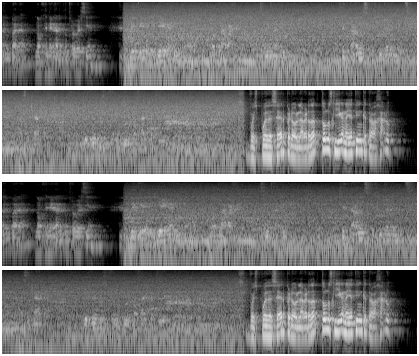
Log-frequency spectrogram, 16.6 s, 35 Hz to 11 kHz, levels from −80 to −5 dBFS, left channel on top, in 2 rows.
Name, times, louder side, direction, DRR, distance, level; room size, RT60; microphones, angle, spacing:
voice 1, 0.0-1.9 2.2-4.8 5.2-5.9 6.7-9.3 9.9-11.7, left 2 dB, 55° left, 2 dB, 2.5 m, -35 dB
sound 1, 2.4-13.2, left 5 dB, 90° left, 1.0 m, -31 dB
voice 2, 13.0-16.1, left 1 dB, 10° left, 10 dB, 0.6 m, -21 dB
12.0 x 9.9 x 5.7 m, 0.71 s
head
